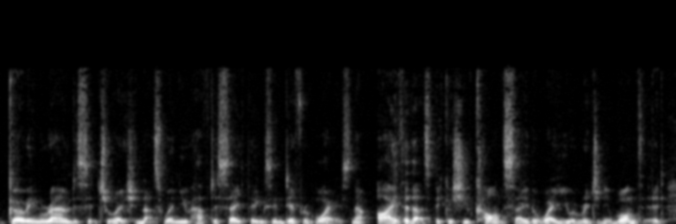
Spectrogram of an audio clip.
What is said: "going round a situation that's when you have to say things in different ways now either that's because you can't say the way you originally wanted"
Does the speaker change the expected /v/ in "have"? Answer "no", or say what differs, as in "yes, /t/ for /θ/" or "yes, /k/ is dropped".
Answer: yes, /f/ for /v/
